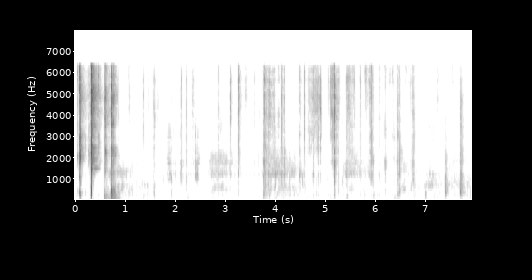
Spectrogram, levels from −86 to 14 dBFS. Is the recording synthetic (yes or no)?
no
